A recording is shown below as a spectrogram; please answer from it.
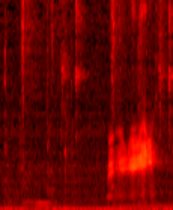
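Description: A sheep bleats in the Hearthstone card game, a short nasal cry over a low steady background hum, fairly quiet.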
